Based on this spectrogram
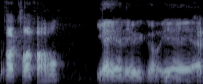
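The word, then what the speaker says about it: Václav Havel: I can't remember how to pronounce his name. Vaclav Havel?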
